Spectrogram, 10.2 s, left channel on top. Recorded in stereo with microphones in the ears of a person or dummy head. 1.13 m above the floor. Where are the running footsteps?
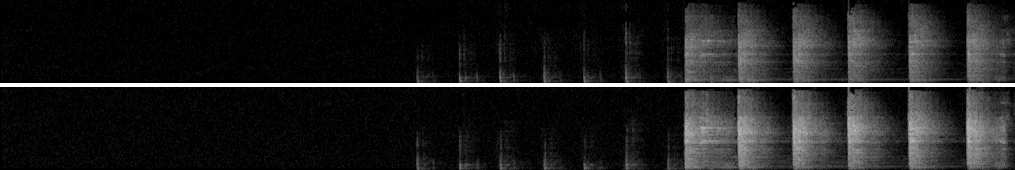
10° right (ahead or behind), 1.2 m; by 7.6 s 70° left (ahead or behind), 3.5 m.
